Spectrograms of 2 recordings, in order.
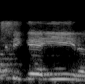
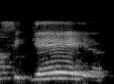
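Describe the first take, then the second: First: The I vowel sounds stronger than the E. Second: The E vowel sounds stronger than the I. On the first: The speaker calls it wrong. "A gente não fala figueira" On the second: The speaker calls it right. "A gente fala figueira. O I acaba sendo falado mais rápido"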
